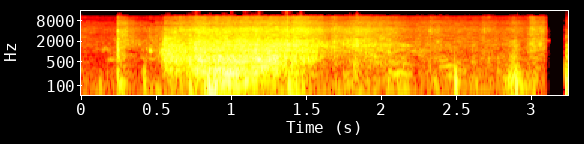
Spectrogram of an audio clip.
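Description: Water splashes loudly as an animal wades through it.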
